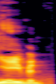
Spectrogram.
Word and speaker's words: Yavin: is amazing yav Yavin I think it's yaven but if I'm pronouncing it one way it's usually the wrong way I remember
